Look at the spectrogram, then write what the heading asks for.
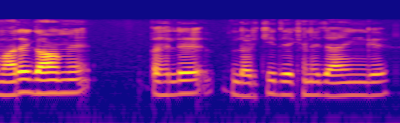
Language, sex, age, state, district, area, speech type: Hindi, male, 18-30, Uttar Pradesh, Jaunpur, rural, spontaneous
